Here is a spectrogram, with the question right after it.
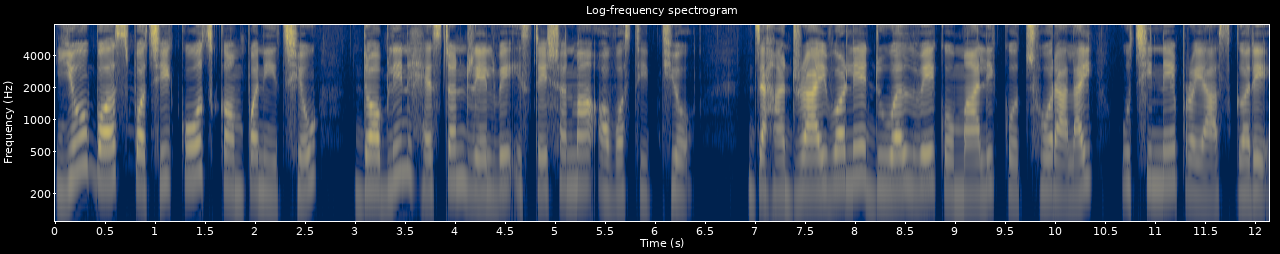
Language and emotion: Nepali, neutral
